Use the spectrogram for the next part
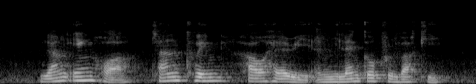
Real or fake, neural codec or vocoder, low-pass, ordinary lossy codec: fake; codec, 16 kHz, 8 kbps, FunCodec, trained on Chinese and English, 25 frames a second; none; none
